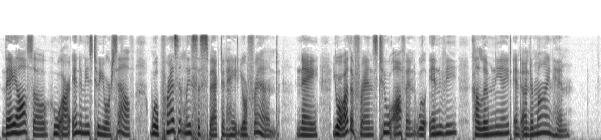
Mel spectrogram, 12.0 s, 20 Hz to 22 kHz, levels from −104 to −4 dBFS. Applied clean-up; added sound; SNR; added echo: none; none; none; none.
